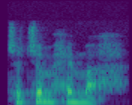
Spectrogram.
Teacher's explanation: That ending mah means I. That M at the beginning of the ending is sometimes pronounced and sometimes not.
